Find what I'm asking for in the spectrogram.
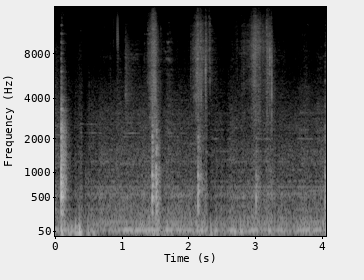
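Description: Red onions being coarsely chopped with a knife: about half a dozen sharp, close strikes at uneven intervals, separated by quiet pauses, with no talking.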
